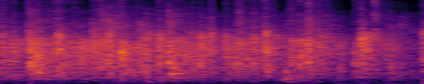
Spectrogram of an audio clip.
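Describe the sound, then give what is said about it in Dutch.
A room full of people claps steadily, a dense patter of many hands blending into warm, continuous applause with no voices over it. “Geef haar een hartelijk applaus.”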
